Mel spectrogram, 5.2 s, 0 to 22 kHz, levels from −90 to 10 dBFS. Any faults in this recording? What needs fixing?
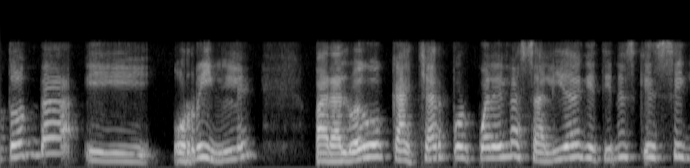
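No faults; nothing to fix.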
